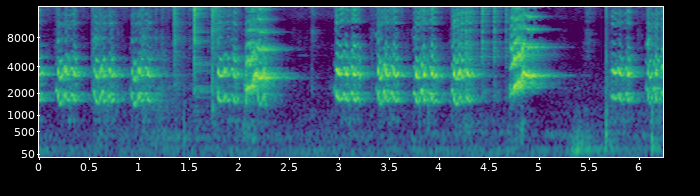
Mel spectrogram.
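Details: Domestic cockatiel singing to a companion parrot: quick series of clipped, repeated chirps in rhythmic runs, punctuated by two upward-swooping whistles, a short silence midway, and soft low thumps near the end.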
